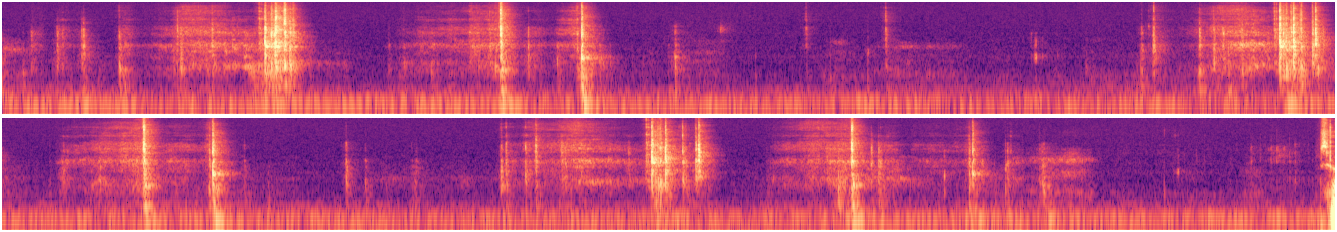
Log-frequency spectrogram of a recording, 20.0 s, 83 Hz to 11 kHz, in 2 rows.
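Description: Sawyer's Pana-Vue Automatic slide viewer's push bar being worked. The plastic mechanism clacks and rattles as each 35mm slide is pushed out into the left tray and the next is loaded onto the screen, in several pairs of clacks a few seconds apart.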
